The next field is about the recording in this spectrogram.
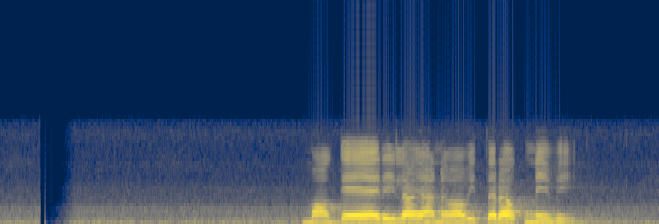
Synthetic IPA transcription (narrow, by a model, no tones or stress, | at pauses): maɡɛːɾilajanəʋaʋit̪əɾakneʋe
